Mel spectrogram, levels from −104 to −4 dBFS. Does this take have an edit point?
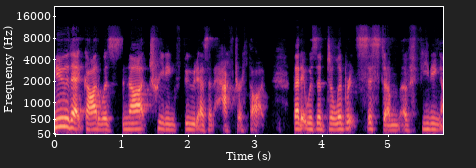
yes; 2 cuts; at 0.9 s, 4.1 s

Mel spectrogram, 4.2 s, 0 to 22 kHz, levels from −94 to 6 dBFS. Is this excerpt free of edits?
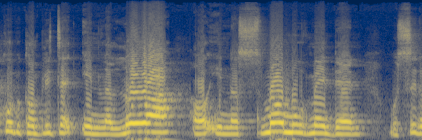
no; 1 cut; at 1.9 s

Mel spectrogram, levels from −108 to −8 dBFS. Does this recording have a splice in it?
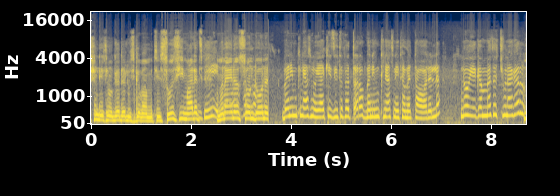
yes; 2 cuts; at 3.6 s, 7.3 s

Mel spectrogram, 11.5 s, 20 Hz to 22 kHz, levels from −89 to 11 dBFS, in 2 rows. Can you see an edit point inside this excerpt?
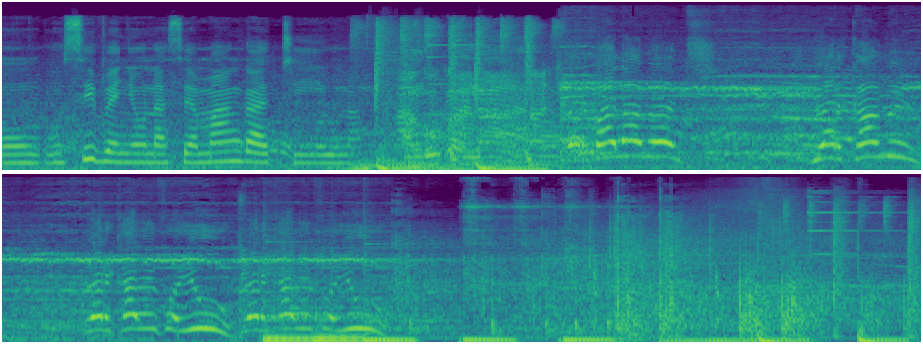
yes; 1 cut; at 2.2 s

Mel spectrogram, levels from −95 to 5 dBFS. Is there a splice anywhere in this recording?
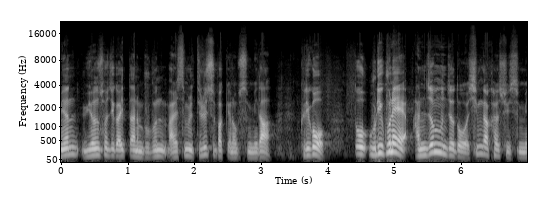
no; 0 cuts

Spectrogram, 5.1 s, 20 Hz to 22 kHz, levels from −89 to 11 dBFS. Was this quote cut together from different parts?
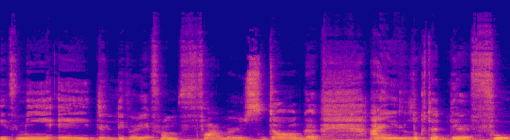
no; 0 cuts

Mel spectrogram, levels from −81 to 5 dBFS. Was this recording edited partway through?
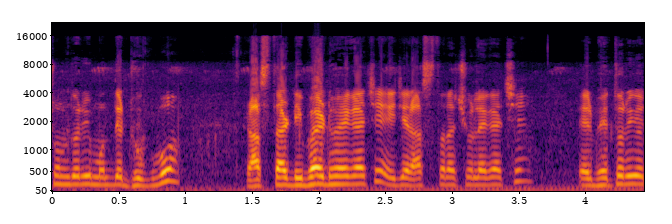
no; 0 cuts

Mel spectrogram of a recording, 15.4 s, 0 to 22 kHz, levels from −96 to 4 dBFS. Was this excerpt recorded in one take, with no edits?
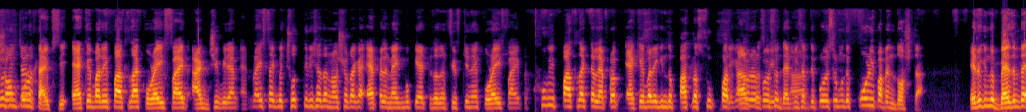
no; 3 cuts; at 3.9 s, 7.9 s, 11.3 s

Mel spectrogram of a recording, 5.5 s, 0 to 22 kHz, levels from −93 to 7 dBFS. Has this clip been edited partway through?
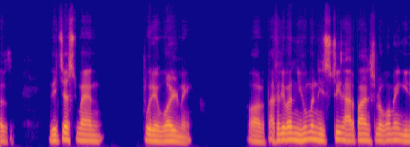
yes; 1 cut; at 4.6 s

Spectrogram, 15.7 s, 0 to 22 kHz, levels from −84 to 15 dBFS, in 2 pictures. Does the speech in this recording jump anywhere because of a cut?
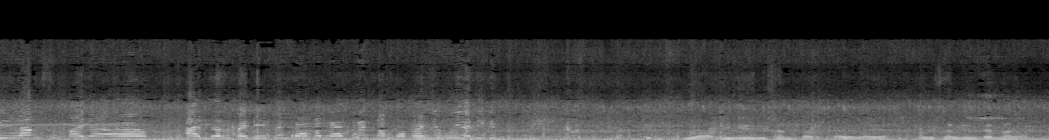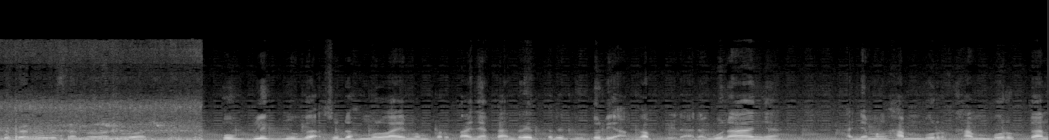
yes; 1 cut; at 9.3 s

